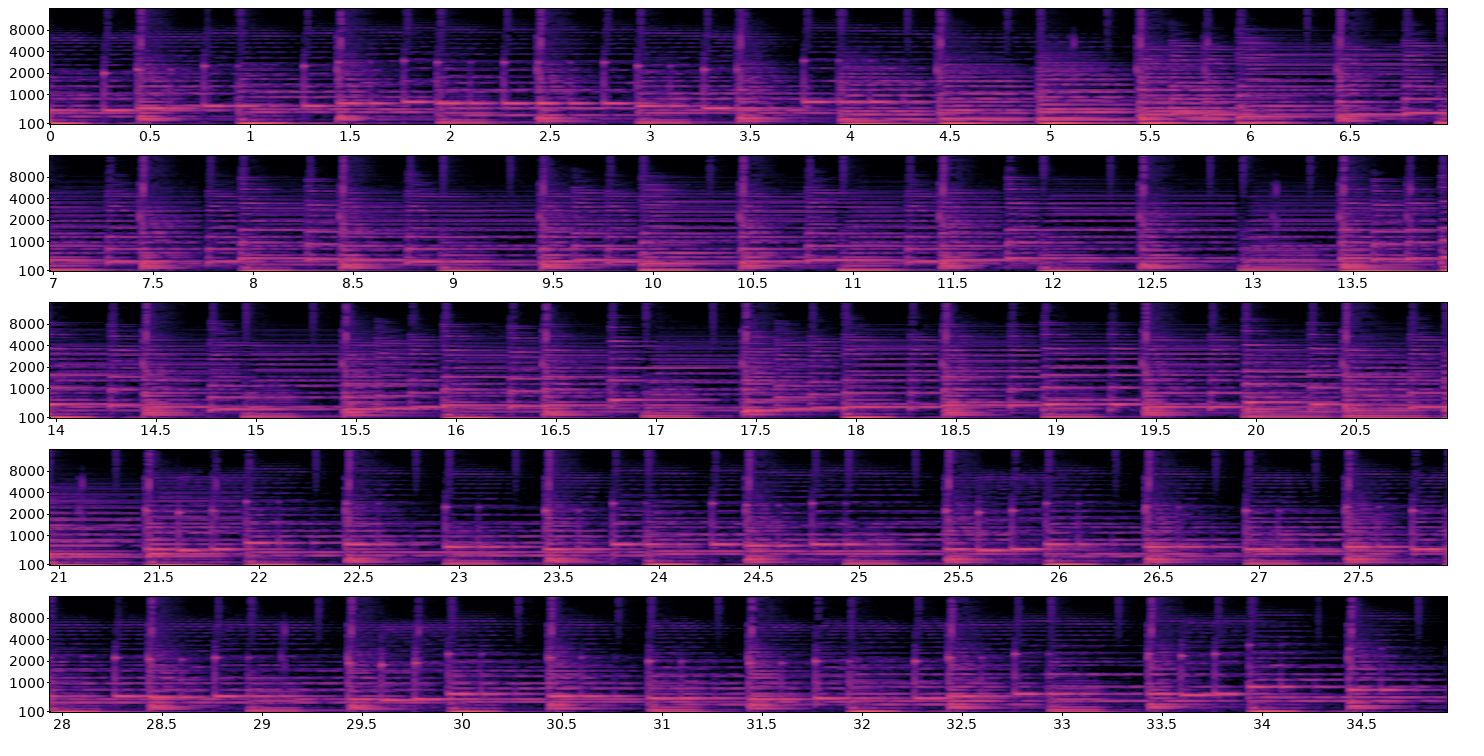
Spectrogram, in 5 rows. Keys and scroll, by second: 1.2-2.4 typing, 5.7-6.1 typing, 10.4-10.9 typing, 12.1 Return, 17.0 space, 18.0 r, 20.0 space, 22.4 typing, 25.3-26.7 typing, 28.7 space, 32.6 space, 34.7 typing.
